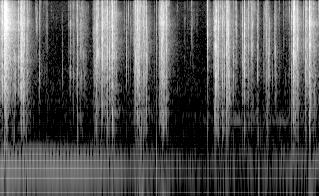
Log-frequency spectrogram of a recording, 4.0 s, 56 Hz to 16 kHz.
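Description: A small solid plastic 3x3 Rubik's cube has its layers turned rapidly by fingers, producing a quick run of bright, typewriter-like clicks and crackling snaps in uneven bursts. A steady low hum sits underneath for the first half of the clip.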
